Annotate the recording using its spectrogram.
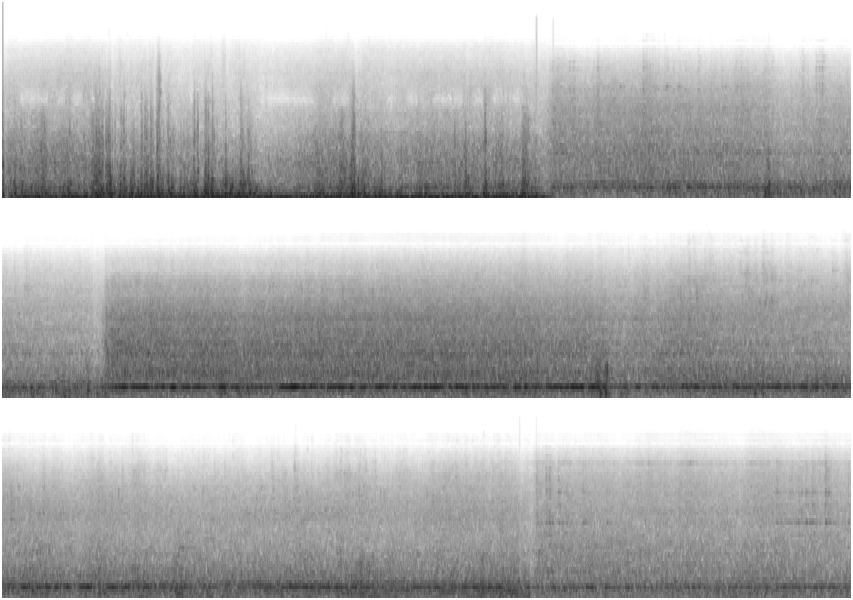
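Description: Steady drone of a large car ferry's engines heard from its open deck, with wind rumbling on the microphone for the first several seconds. From about twelve seconds in a steady low hum stands out over the drone.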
